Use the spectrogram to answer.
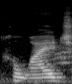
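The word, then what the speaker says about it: hawaij: blend for pickles is hawaii spice it's a yemenite almost curry like spice blend um and it's spelled like hawaii but it has a j on the end so it's h a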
